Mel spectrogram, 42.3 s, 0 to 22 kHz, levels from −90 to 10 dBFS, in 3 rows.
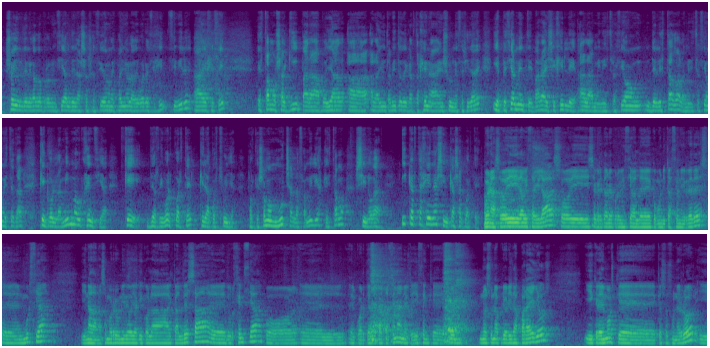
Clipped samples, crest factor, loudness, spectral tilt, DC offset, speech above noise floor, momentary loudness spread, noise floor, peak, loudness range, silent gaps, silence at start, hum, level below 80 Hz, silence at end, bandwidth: under 0.1%; 20 dB; -25 LUFS; -6.5 dB/octave; under 0.1%; 26 dB; 11 LU; -50 dBFS; -4 dBFS; 8 LU; none; 0 s; none; -56 dBFS; 0 s; 16 kHz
